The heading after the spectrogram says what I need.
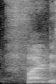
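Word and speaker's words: Pfund: हम नाम देंगे पी फंड सीरीज का। ओके, पी जो है वो यहाँ पे साइलेंट मानेंगे, तो पी फंड सीरीज जो है वो 5वें नंबर पर हमको मिलेगी।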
